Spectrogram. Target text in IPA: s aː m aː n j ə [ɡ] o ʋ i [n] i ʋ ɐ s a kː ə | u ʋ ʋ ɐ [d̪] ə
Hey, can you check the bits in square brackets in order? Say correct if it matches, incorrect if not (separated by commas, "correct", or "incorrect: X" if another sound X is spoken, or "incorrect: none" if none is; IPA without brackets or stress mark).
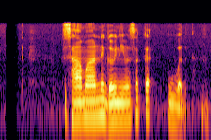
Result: correct, correct, correct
